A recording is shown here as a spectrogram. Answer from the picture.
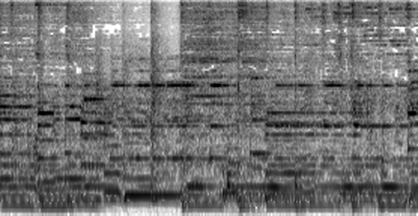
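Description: Live band music: a steel pan, electric guitar and drum kit playing together.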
